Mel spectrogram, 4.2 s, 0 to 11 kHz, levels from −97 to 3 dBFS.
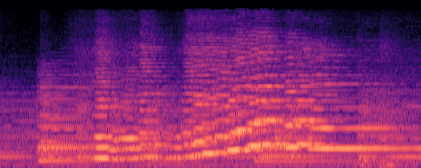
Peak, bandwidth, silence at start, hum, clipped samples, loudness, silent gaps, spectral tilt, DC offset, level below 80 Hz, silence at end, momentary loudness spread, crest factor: -6 dBFS; 8.8 kHz; 0 s; none; under 0.1%; -21 LUFS; none; -7 dB/octave; under 0.1%; -46 dBFS; 0 s; 11 LU; 16 dB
